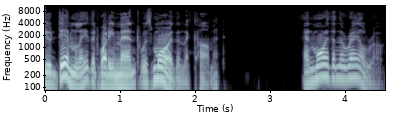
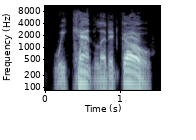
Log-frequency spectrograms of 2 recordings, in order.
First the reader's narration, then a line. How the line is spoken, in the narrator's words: Eddie answered fiercely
